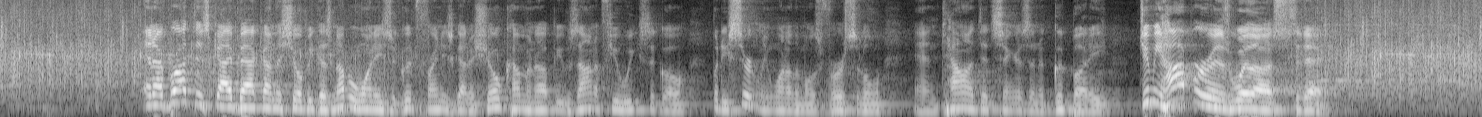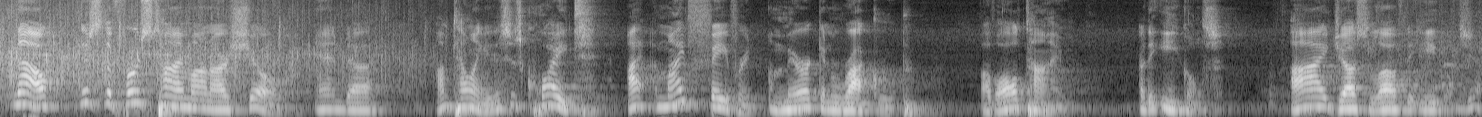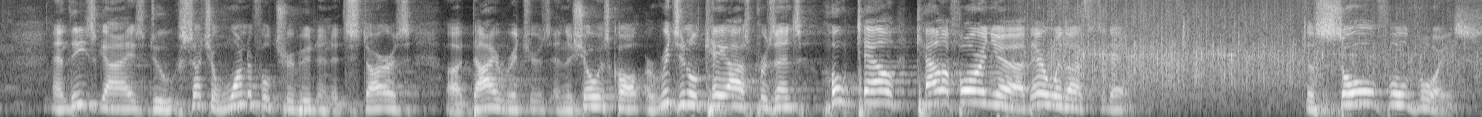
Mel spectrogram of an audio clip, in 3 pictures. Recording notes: Live at the SouthPoint Casino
